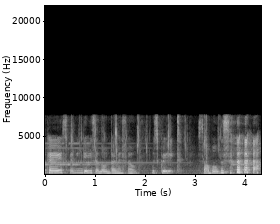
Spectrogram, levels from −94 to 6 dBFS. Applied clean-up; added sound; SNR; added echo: none; Tools + Telephone; 16 dB; none.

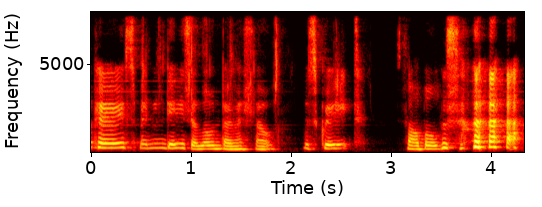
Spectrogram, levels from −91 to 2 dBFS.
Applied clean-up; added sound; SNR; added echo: neural mask model DeepFilterNet 3.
